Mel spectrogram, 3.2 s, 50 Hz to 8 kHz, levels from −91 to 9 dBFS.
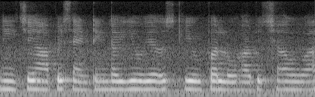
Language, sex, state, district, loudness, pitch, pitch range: Hindi, female, Chhattisgarh, Balrampur, -16 LUFS, 210 Hz, 205-215 Hz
